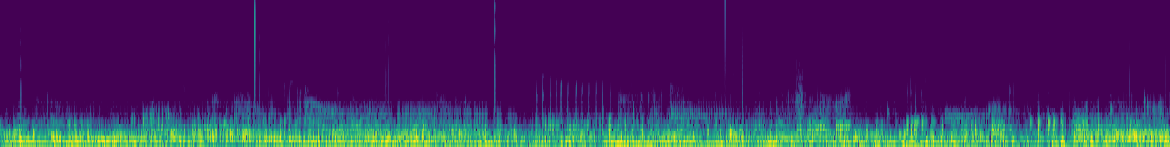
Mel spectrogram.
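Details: Continuous low gurgling and rumbling from the belly; ordinary loud stomach growling (borborygmi).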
